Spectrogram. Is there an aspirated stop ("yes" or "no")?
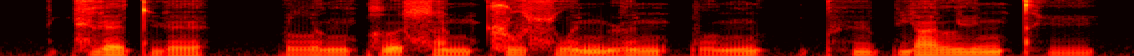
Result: yes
